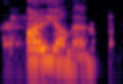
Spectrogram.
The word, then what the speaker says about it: Ariana: right SP it well it's a very Dutch sounding name so it's going to be hard but you say it like Arana Ariana thank you my dear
